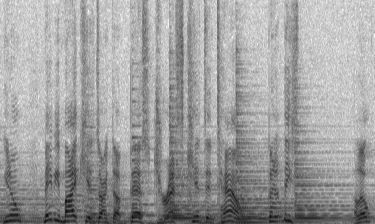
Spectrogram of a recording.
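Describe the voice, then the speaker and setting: A man playing a desperate, short-tempered family man in an amateur radio drama, halting and stammering. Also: high-pitched, big pitch swings, loud music behind the voice. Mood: irritated, angry.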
